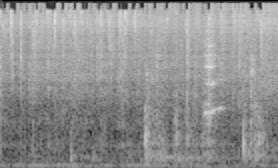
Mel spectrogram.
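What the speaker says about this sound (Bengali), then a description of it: "ভাজা হচ্ছে" Quiet, steady sizzling of ivy gourd leaf fritters frying in oil, with a few soft clinks and scrapes of stirring.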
